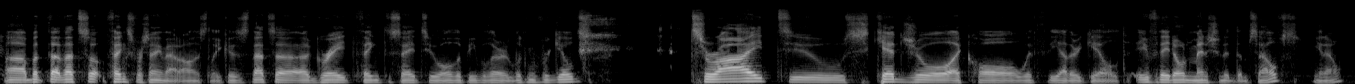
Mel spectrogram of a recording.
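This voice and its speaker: Co-host, male, low voice, rambling and hesitant, dry mic, faint music bed. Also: fairly even intonation, brisk, few pauses, no room sound. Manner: rambling, hesitant, many restarts. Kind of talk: casual chat.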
